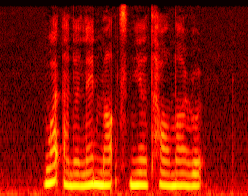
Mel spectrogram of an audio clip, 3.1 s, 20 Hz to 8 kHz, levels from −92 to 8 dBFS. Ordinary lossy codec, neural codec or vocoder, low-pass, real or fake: none; codec, 16 kHz, 4 kbps, FreqCodec, larger model; 7.2 kHz; fake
